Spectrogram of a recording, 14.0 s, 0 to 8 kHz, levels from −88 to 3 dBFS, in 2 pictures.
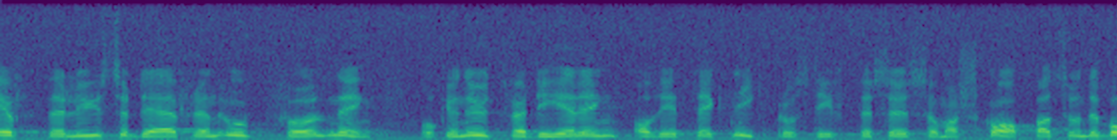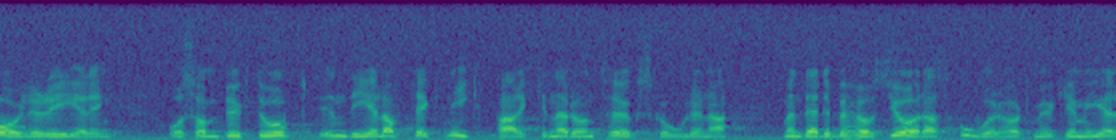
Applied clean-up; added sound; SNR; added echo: none; none; none; none.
